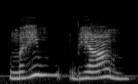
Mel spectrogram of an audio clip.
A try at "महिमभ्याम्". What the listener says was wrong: पूरा म है महिमभ्याम, महिमभ्याम,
